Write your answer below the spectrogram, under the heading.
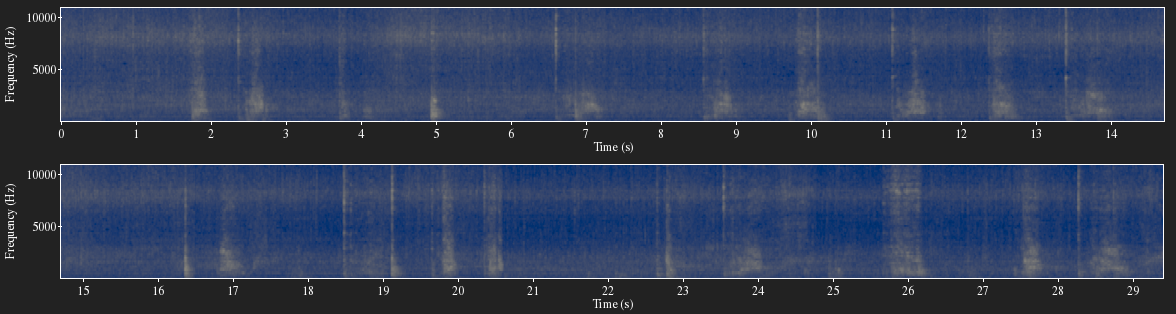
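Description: Marinated chicken frying in a nonstick pan, sizzling steadily while a spatula stirs and scrapes through it, with a scraping stroke about every second or so.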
